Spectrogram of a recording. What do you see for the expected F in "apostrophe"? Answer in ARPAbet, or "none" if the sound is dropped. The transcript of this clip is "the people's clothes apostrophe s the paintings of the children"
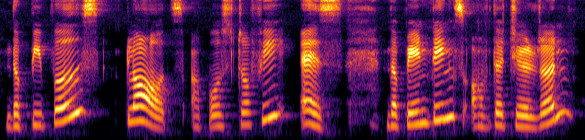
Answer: F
